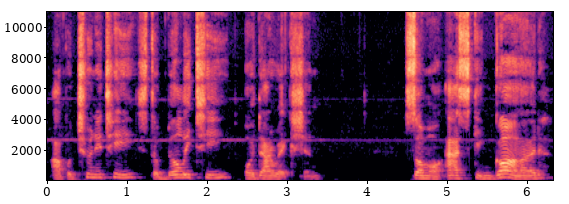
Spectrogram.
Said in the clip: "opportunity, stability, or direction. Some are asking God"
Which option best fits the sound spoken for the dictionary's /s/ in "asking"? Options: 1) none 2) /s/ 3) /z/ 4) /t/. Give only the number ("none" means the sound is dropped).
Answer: 2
